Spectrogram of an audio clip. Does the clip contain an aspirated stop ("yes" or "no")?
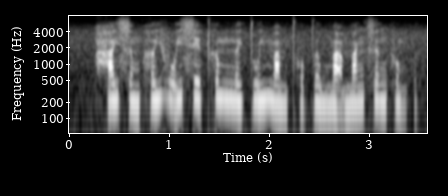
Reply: yes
